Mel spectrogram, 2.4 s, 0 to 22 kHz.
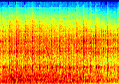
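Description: A Yamaha BeeWee (BWS/Zuma 100 type) scooter engine idles steadily right after starting without throttle, a close, continuous buzzing rumble with an even throb throughout.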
